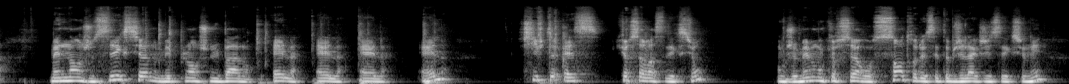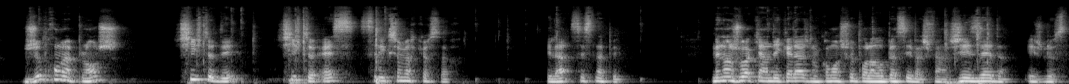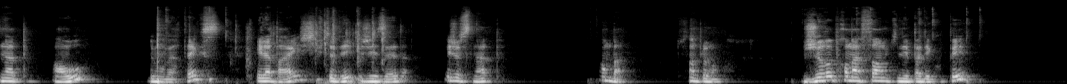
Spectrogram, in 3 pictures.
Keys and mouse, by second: 0.1 click, 0.2-29.9 shift+middle drag, 1.5 Tab, 2.5 l, 3.0 l, 3.5 l, 4.1 l, 5.3 shift+s, 7.6 Tab, 12.5 shift+d, 13.5 shift+s, 20.0 g, 24.4 shift+d, 29.9-30.6 drag, 30.6 middle click, 30.9 click, 31.1-32.0 middle drag.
